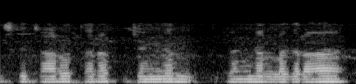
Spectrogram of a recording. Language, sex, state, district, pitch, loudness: Hindi, male, Arunachal Pradesh, Lower Dibang Valley, 125 Hz, -19 LUFS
